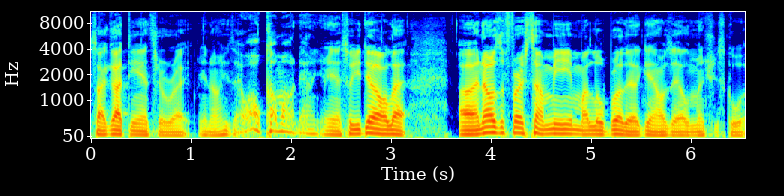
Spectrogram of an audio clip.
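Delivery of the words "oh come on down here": put-on high Louisiana accent. Retelling a player's quiz at an elementary school: Avery Johnson impression. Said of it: "he's got his Louisiana accent on".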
